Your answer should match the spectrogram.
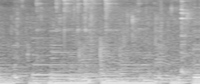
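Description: Food sizzles and crackles steadily in hot oil in a pan, a close, continuous frying hiss with a low hum underneath.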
